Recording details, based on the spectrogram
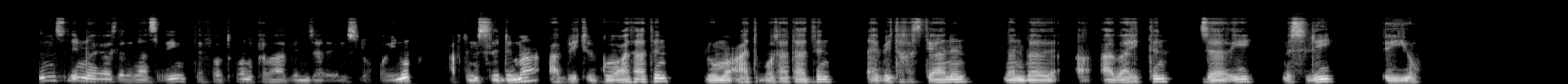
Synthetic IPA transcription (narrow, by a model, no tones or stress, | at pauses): zɨmɨslinɨozɐlːɐnasɨ̰ʔint̪ʰɐfɐt̪ʼʔunkʰɐβaβɨnzɐɾʔimɨslikʰo̞jnu | ʔa̰βt̪ʰɨmɨslid̪ɨmːaʔaβbe̞t̪ʰɨɡuβat̪ʰat̪ʰɨn | lumuʕa̰t̪bo̞t̪ʰat̪ʰat̪ʰɨnː | ajbe̞t̪ʰɐxɾɨst̪ʰijanɨn | mɐnbɐʔaβajt̪ʰɨn | zɐɾʔi | mɨsli | ʔɨjːu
